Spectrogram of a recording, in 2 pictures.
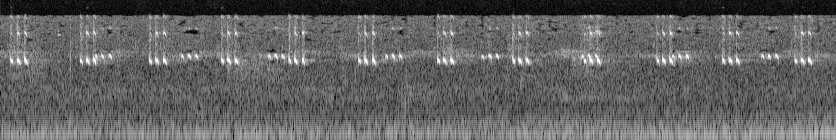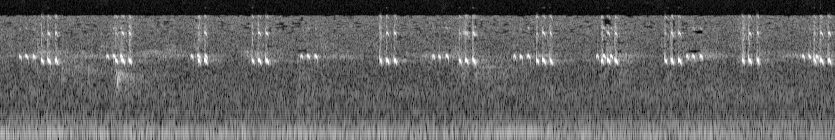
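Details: Crickets chirping on a vast meadow in the morning: short high double-pulsed chirps repeating rapidly and steadily, several callers overlapping, over a low continuous rumble.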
